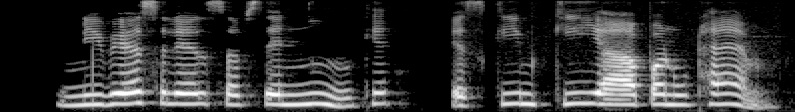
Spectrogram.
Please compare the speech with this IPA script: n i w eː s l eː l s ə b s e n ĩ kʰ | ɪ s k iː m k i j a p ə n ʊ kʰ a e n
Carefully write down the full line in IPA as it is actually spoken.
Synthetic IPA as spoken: n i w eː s l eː l s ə b s e n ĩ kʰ | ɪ s k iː m k i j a p ə n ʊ ʈʰ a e m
